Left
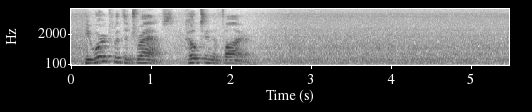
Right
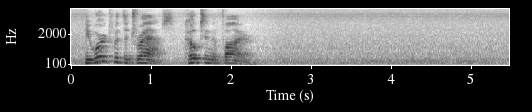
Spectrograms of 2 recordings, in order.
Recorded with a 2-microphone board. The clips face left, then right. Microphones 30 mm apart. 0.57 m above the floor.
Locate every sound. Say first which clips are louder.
0.2 s a man speaking: right 4 dB; 15° right (ahead or behind), 0.6 m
